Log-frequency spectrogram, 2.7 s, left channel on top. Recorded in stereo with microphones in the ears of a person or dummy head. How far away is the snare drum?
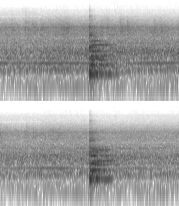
About 1.6 m.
